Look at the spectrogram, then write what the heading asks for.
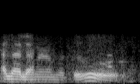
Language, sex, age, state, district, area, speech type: Kannada, male, 18-30, Karnataka, Mandya, rural, conversation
